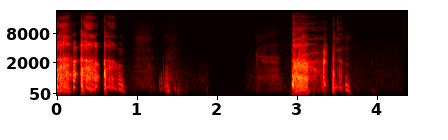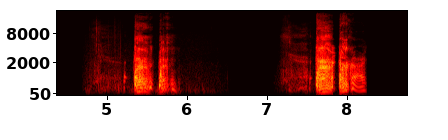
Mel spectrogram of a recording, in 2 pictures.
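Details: Four separate bouts of two or three harsh coughs each, with soft throat noises between, in a quiet room; a man repeatedly coughing during sleep.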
